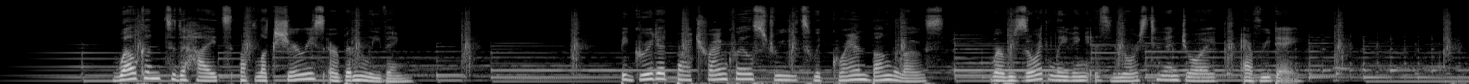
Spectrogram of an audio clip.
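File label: ENGLISH - COMMERCIAL Friendly, Approachable, Soft, Calm; ENGLISH - COMMERCIAL (Impiana Heights) Friendly, Approachable, Soft, Calm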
